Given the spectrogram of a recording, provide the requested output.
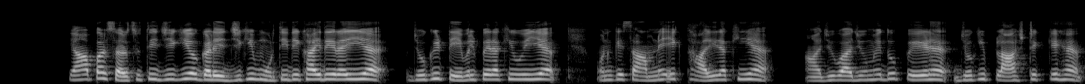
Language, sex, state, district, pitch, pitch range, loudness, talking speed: Hindi, male, Uttar Pradesh, Hamirpur, 225 Hz, 205-235 Hz, -23 LUFS, 205 wpm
